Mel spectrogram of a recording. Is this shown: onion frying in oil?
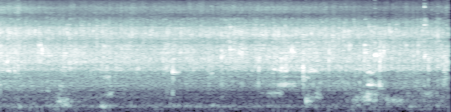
yes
